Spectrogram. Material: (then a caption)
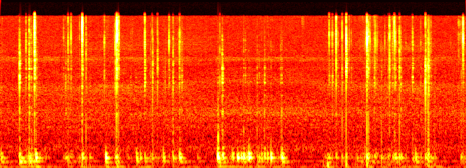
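Metal mesh. Long orange acrylic nails tap and scratch the hollow metal mesh grille of a silver condenser microphone. Rapid, uneven clicks land as short, dry thumps with a heavy low body, each topped by a sharp bright tick, over soft scratchy rustling between them.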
